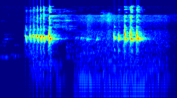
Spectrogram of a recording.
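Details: Female sooty-headed bulbul calling to a male: two quick rattling, chirpy bursts separated by a pause, the second over a faint rumbling background.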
